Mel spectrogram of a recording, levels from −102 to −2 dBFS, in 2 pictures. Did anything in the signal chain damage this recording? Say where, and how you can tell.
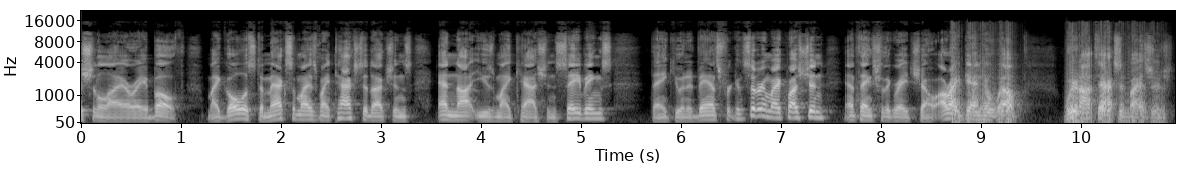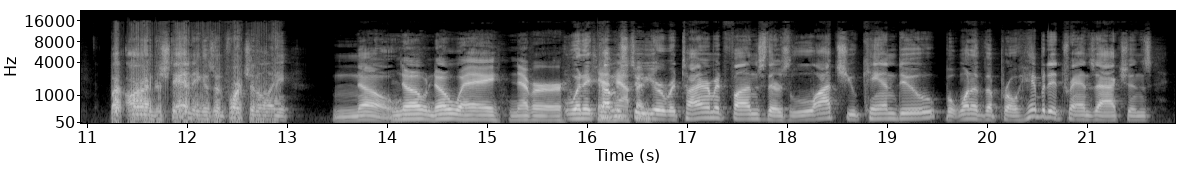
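Yes, at the driver or buffer stage. Buffer tearing from 8.69 to 12.93 s gives a 100 Hz robotic buzz. About a fifth of each period replays audio roughly 20 ms old.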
